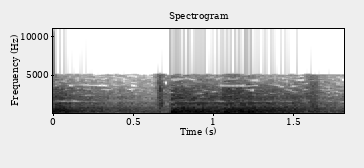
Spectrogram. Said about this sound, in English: While Bill Hickok and Jingles, mistaken for members of a holdup gang, try to warn the stagecoach driver but draw a hail of bullets for their trouble. To make their position more dangerous, shots also come from behind them.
